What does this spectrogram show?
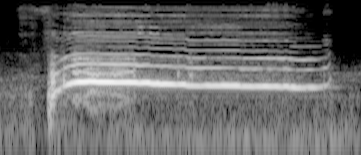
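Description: A Shiba Inu lets out one sustained howl lasting nearly three seconds. The tone is clear and rich, starting with a brief rough onset, holding level, then dipping gently before it cuts off.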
